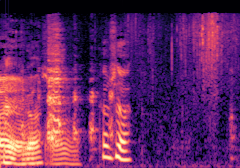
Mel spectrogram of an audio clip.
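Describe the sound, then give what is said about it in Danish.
Chickens and a rooster clucking in a hen house: a few short, throaty harmonic clucks and calls bunched in the first half, then near quiet. “Og det er hanen, det der. Nå ja, det kan jeg godt se. En han.”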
